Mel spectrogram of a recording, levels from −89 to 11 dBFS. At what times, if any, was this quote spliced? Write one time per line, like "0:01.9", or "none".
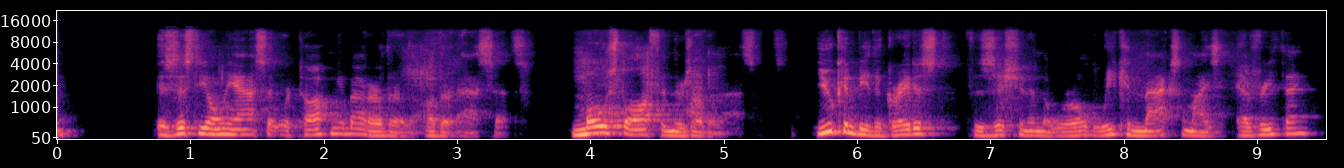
0:03.7
0:05.5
